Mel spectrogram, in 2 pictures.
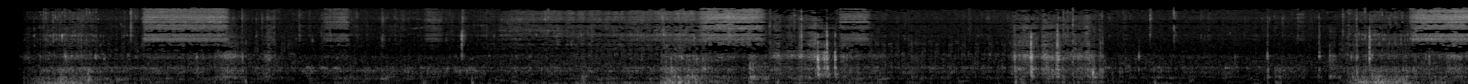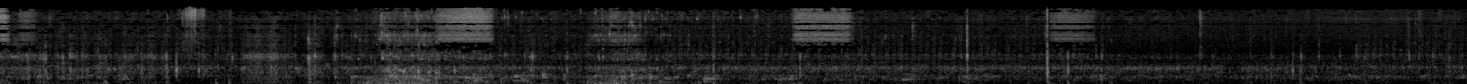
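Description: Scuba diver breathing through a regulator underwater, heard on the camera. Each inhale gives a short hiss and each exhale a gurgling rush of bubbles, repeating about every five or six seconds.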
